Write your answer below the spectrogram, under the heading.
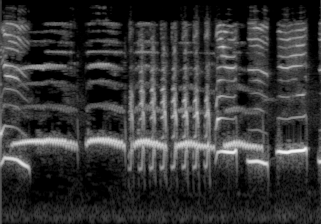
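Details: Silver-eared laughingthrush in morning voice training, singing while dancing: long level whistles in steady succession, one with a pulsing, rattled quality, ending on clear sliding notes.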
